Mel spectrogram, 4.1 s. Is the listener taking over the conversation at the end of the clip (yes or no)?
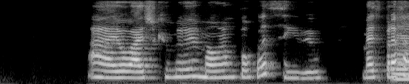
no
